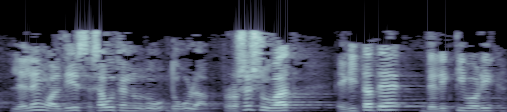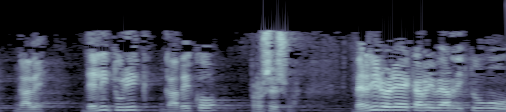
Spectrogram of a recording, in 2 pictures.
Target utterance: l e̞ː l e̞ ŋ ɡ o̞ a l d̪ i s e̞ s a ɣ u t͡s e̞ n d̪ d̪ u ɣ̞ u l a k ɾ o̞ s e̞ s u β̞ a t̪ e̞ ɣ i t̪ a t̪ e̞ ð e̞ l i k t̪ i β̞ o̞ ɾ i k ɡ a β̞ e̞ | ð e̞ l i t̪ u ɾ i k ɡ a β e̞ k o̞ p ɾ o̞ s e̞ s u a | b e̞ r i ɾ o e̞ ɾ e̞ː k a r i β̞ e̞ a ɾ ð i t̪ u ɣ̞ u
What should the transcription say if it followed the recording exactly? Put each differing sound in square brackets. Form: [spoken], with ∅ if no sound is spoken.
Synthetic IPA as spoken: l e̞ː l e̞ ŋ ɡ o̞ a l d̪ i s e̞ s a ɣ u t͡s e̞ n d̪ d̪ u ɣ̞ u l a [p] ɾ o̞ s e̞ s u β̞ a t̪ e̞ ɣ i t̪ a t̪ e̞ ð e̞ l i k t̪ i β̞ o̞ ɾ i k ɡ a β̞ e̞ | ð e̞ l i t̪ u ɾ i k ɡ a β e̞ k o̞ p ɾ o̞ s e̞ s u a | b e̞ r i ɾ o e̞ ɾ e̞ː k a r i β̞ e̞ a ɾ ð i t̪ u ɣ̞ u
